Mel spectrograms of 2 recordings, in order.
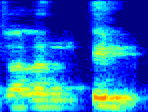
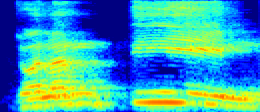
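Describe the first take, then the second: First: The vowel before the final m is short. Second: The vowel before the final m is long. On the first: The speaker calls it wrong. "वैसा कोई शब्द है ही नहीं संस्कृत भाषा में" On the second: The speaker calls it right. "दीर्घकालीन मात्रा"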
